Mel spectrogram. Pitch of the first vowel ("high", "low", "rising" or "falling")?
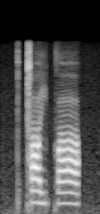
falling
